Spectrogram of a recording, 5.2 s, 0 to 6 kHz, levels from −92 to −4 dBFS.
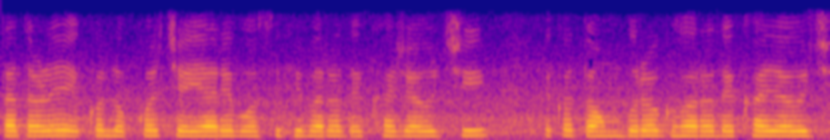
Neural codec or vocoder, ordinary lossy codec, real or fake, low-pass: none; AAC, 48 kbps; real; 5.4 kHz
